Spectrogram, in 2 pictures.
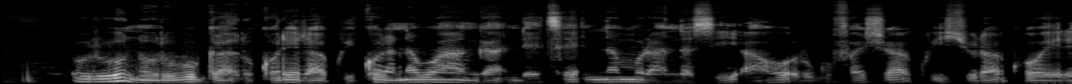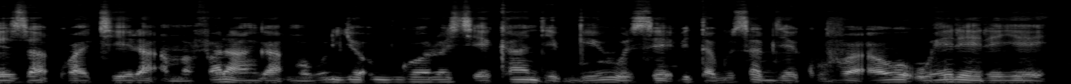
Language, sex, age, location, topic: Kinyarwanda, female, 18-24, Kigali, finance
